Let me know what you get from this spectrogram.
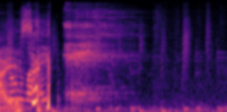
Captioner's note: buzzer rings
